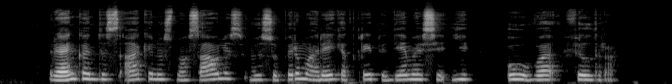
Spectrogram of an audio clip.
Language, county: Lithuanian, Vilnius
